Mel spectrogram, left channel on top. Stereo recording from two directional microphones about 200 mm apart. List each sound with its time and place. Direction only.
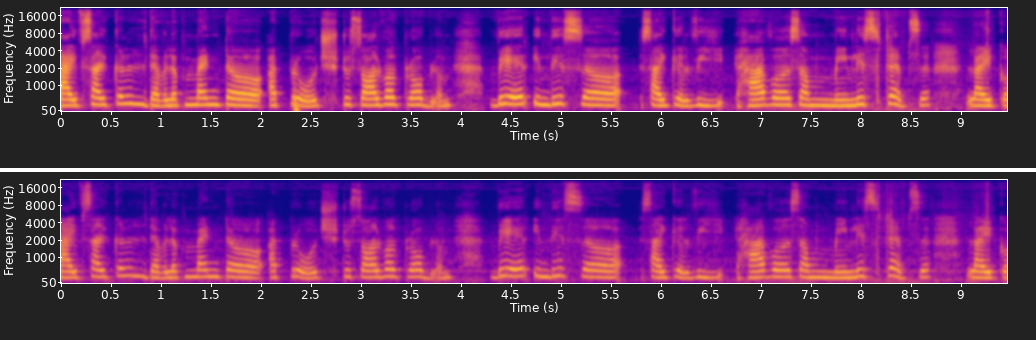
0.0 s a woman's voice: 25° left (ahead or behind)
